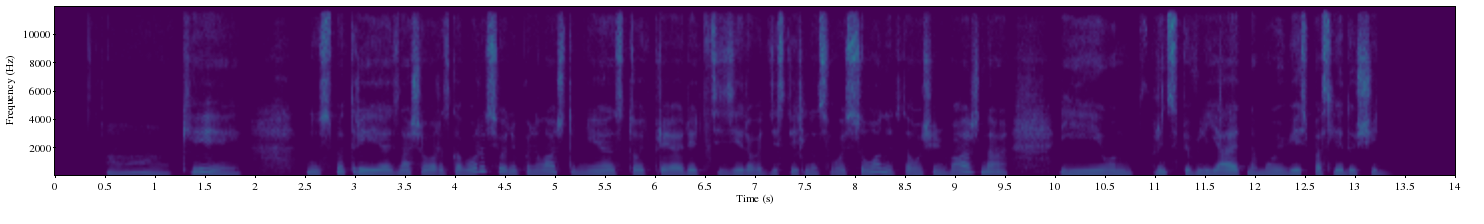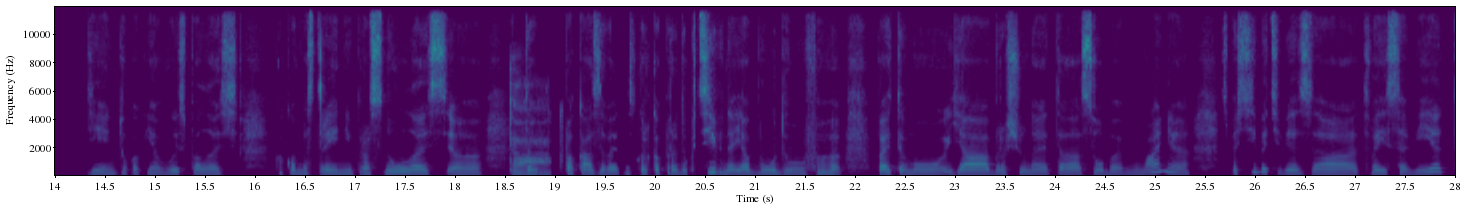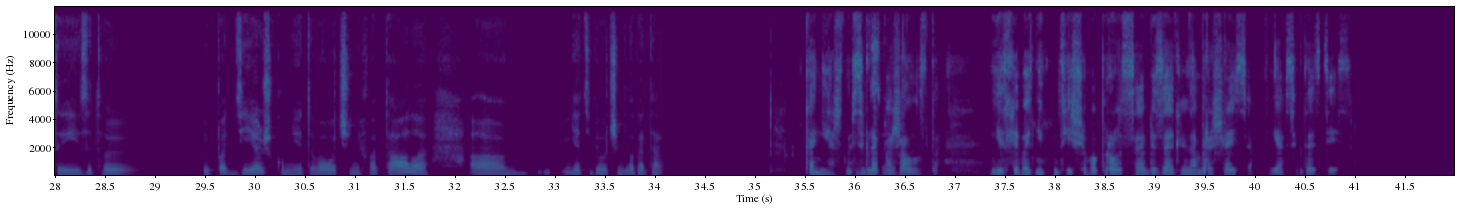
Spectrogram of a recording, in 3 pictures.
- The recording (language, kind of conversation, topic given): Russian, advice, Как уменьшить утреннюю усталость и чувствовать себя бодрее по утрам?
- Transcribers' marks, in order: tapping; chuckle; other background noise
